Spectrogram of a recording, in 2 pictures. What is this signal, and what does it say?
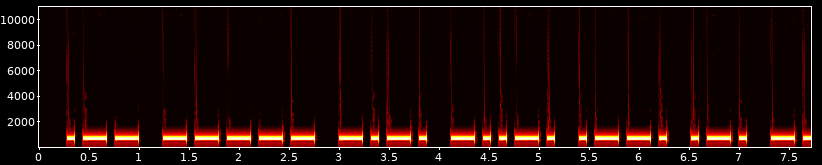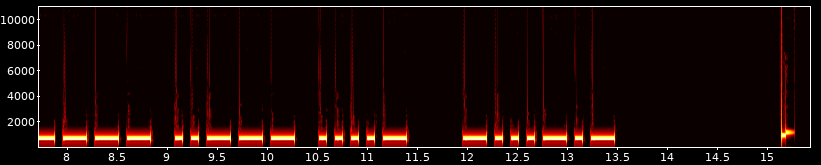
Morse code, heard as a keyed tone, about 14 wpm, 700 Hz. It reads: W0C/PR024 <BK>
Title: SOTA QSO Practice 15wpm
